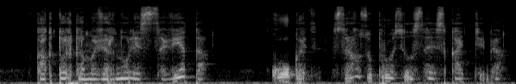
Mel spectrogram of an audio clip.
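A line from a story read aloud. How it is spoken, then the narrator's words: Barely audible whisper. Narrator (Russian): еле слышно прошептала она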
